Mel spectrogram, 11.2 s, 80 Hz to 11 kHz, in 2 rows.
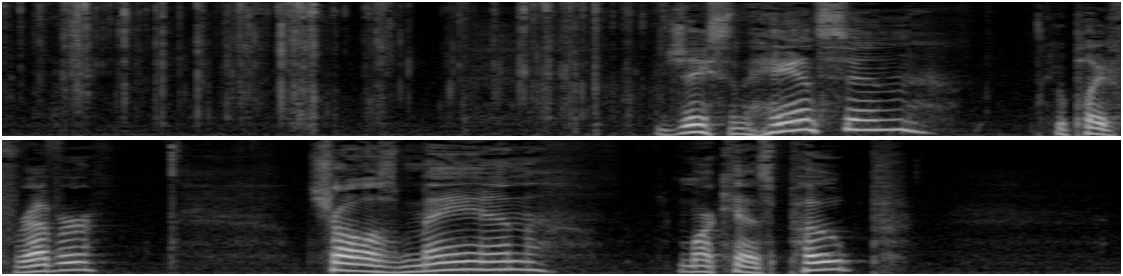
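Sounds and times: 
trading-card pack wrapper crinkling and tearing: 0:00.0 - 0:03.5
speech: 0:03.3 - 0:04.7, 0:05.3 - 0:06.1, 0:07.2 - 0:08.4, 0:09.0 - 0:10.0.

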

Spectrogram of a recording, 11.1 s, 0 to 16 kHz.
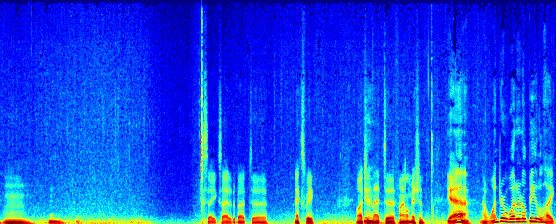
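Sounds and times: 
speech: 0:00.0 - 0:01.8, 0:04.2 - 0:06.4, 0:07.1 - 0:11.1
deep rumble: 0:00.0 - 0:03.0, 0:04.4 - 0:09.9
steady rain pouring: 0:00.0 - 0:11.1.

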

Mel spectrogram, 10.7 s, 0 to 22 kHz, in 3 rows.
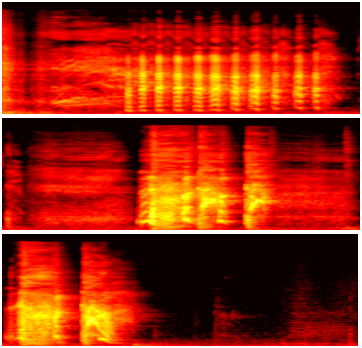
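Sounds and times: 
laughter: 0:00.5 - 0:03.4
speech: 0:01.2 - 0:02.1
person coughing: 0:05.0 - 0:06.4, 0:07.2 - 0:08.6.

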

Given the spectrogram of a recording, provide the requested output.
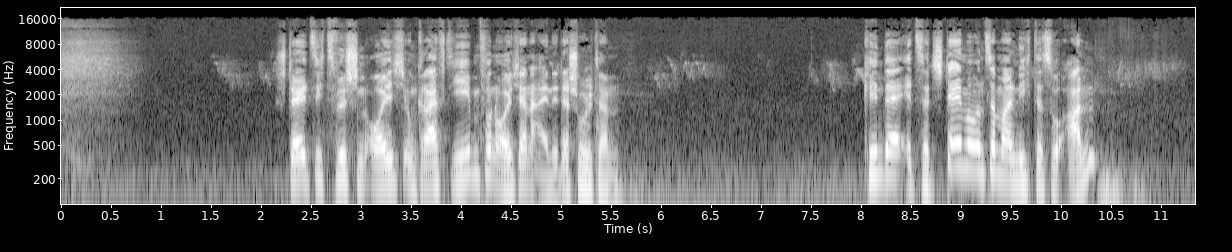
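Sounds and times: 
woman taking a deep sharp inhale through the nose: 0:00.0 - 0:00.8
speech: 0:02.2 - 0:05.7, 0:08.1 - 0:10.6.

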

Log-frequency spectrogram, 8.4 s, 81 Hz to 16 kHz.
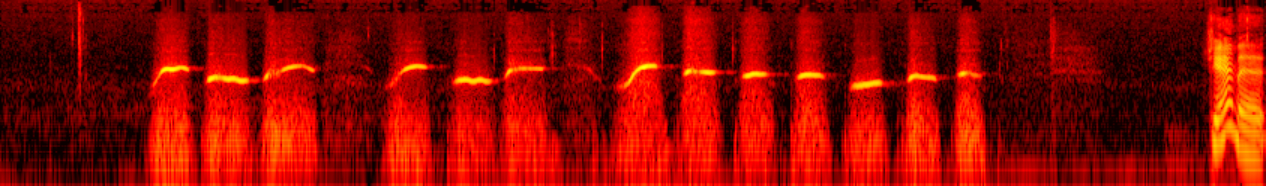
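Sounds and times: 
old man whistling a tune while walking upstairs: 0:01.0 - 0:06.6.

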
